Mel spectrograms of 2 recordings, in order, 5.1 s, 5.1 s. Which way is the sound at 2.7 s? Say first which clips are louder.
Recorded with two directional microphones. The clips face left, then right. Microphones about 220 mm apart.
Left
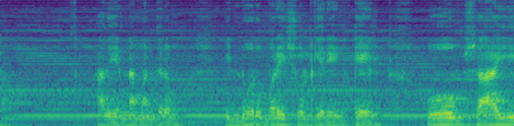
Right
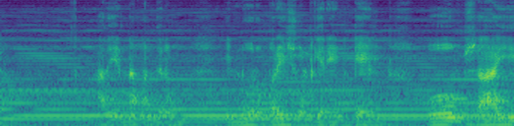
Left 5 dB; 35° left (ahead or behind).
